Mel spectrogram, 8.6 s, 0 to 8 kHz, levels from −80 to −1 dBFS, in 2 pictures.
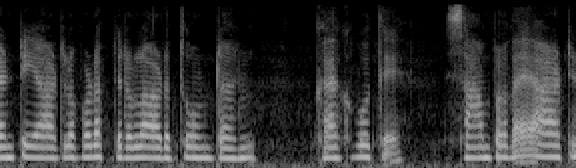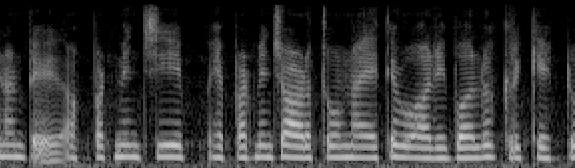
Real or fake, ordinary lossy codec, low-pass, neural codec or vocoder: fake; MP3, 48 kbps; 7.2 kHz; autoencoder, 22.05 kHz, a latent of 192 numbers a frame, VITS, trained on many speakers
